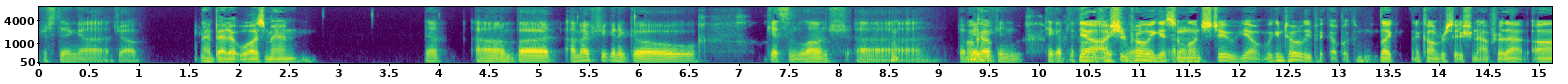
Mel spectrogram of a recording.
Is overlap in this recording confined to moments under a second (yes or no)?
no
